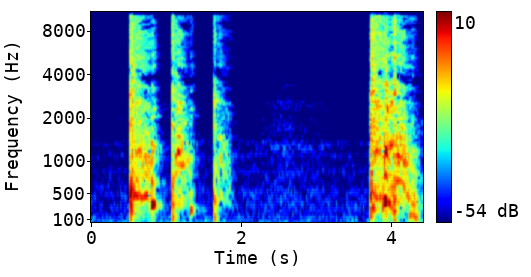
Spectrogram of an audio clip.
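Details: Three quick dry-sounding coughs in a row, a brief pause, then one more forceful cough from an adult in a quiet room, recorded in spring; cough.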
